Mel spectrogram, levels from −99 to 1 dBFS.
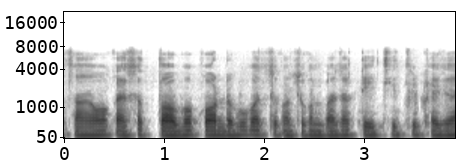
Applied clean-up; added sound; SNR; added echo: neural mask model Resemble Enhance denoiser.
